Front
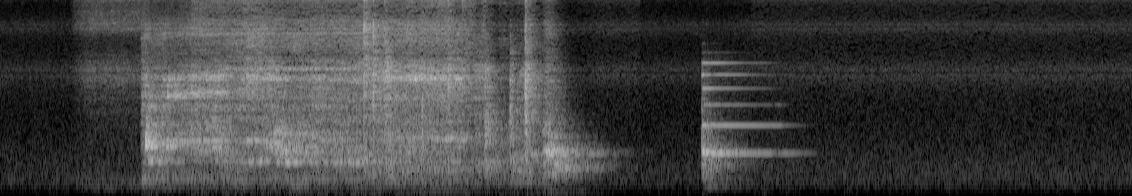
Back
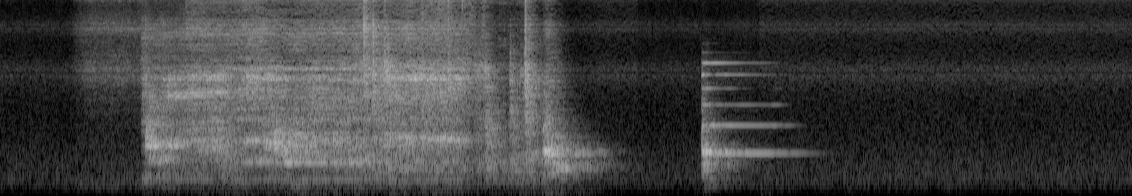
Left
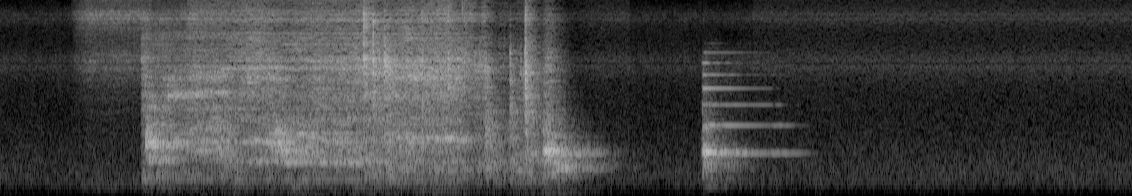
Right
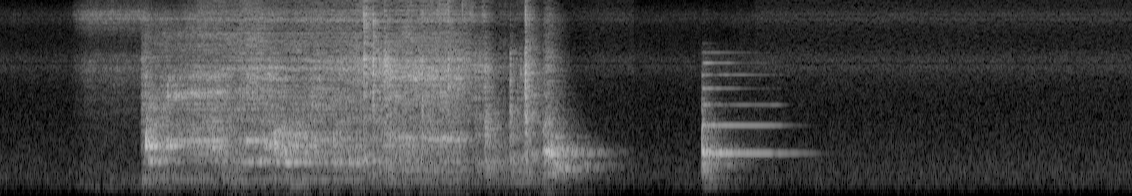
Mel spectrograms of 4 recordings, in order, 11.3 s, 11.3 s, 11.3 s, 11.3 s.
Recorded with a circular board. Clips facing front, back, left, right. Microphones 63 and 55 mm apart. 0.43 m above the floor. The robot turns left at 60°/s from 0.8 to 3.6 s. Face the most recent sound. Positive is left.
turn(degrees=-90)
